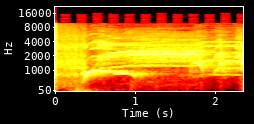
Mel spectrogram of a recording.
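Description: A woman's long, high-pitched scream of excitement, held for over a second, with a second cry starting near the end.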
